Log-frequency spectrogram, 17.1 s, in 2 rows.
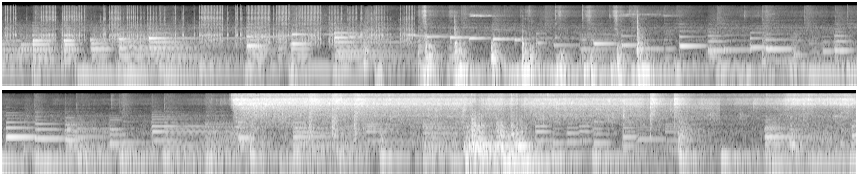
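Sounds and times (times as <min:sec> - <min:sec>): background music: 0:00.0 - 0:17.0
food sizzling in hot oil: 0:10.8 - 0:17.0.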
